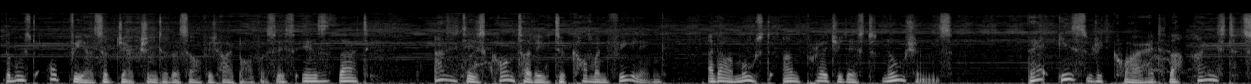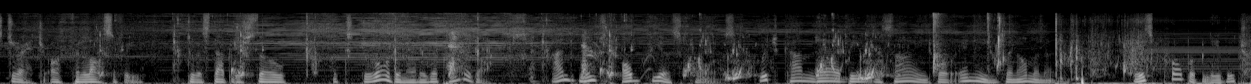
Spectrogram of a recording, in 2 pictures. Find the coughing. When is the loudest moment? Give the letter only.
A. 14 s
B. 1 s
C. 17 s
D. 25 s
C.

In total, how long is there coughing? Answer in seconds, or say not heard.
2 s.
